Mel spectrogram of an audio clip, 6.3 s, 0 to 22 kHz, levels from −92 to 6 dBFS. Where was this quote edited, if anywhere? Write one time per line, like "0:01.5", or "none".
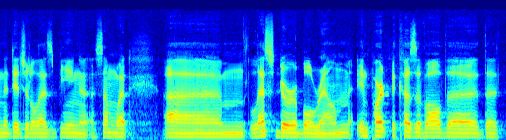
0:04.4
